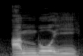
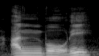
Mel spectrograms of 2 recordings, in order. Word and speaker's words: 안보리: 자, 이거 어떻게 줄여서 읽을까요? 안보이. 좀 이상하죠? 안보리라고 읽으면 됩니다. 안보리. 이렇게 읽으면 되고요.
